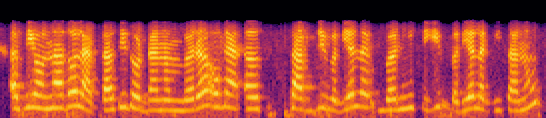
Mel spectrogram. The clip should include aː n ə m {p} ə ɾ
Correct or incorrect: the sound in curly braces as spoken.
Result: incorrect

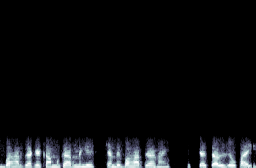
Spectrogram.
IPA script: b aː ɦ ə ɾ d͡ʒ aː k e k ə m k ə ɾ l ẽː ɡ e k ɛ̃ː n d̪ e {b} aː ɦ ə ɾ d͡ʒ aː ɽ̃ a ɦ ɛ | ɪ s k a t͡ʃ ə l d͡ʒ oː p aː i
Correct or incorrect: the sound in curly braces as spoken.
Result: correct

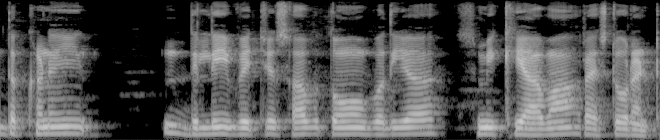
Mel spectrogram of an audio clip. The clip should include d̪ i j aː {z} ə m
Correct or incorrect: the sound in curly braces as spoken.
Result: incorrect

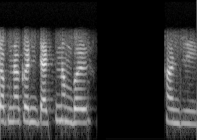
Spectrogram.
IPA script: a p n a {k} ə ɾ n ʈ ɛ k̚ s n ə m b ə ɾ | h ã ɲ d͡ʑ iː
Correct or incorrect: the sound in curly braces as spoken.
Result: correct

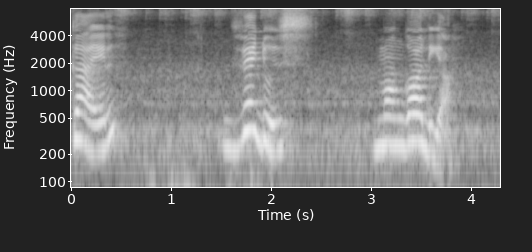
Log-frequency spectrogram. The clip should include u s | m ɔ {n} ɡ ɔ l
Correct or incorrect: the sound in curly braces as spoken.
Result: incorrect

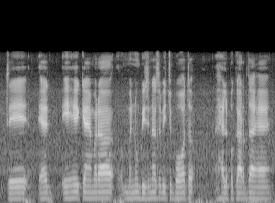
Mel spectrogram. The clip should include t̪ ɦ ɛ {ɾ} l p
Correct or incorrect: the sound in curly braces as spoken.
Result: incorrect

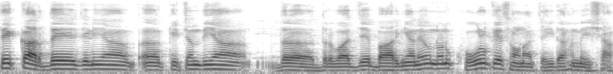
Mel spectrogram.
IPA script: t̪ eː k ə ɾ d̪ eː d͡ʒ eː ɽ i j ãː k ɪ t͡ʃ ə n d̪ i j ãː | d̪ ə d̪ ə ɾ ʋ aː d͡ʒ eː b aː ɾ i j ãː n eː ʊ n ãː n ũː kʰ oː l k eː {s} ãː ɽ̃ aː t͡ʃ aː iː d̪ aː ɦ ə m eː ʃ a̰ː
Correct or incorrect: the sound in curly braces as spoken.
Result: correct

